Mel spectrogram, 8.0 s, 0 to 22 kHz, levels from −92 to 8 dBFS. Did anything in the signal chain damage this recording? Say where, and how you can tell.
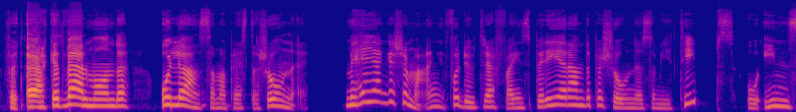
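Yes. Right after "för ett", from 0.27 to 0.83 s, the peaks are flat-topped and crackly, driven about 10 dB past full scale with around one in twenty samples clipped. That's likely microphone overload at the converter stage: input gain set too hot.

Then the level drops in three sudden steps: about 4 dB at 0.70 s, about 6 dB at 1.71 s just before "lönsamma prestationer", and about 2 dB at 3.57 s. Voice and background fall together, which points to microphone volume stepped down, likely by the call processing's input-gain control.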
